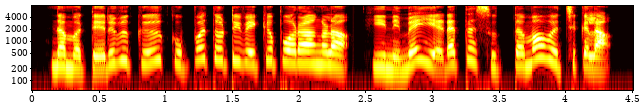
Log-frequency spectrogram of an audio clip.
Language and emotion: Tamil, happy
